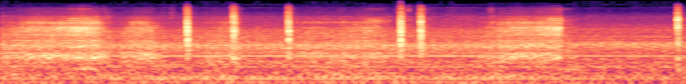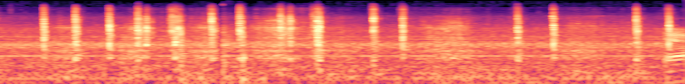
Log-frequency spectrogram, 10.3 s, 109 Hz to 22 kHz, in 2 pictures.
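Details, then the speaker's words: Jeep CJ5 that sat in weeds, jumped with cables from a tractor after a jump pack failed: constant low hum with sharp irregular clicking, about two a second, barely cranking; weak starter suspected. "I mean, it sounds like we got a weak starter to me. That's all we're getting out of the starter. That's horrible. Just clicking."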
